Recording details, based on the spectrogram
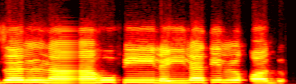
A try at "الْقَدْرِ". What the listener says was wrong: یہ قد نہیں کرنا, را پہ وقف ہونا چاہیے. را آپ وقف کر دیتی ہیں دال کے اوپر قد, بس را کی آواز ہی نہیں آتی, را کی آواز آنی چاہیے اور را کو موٹا پڑھنا ہے.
